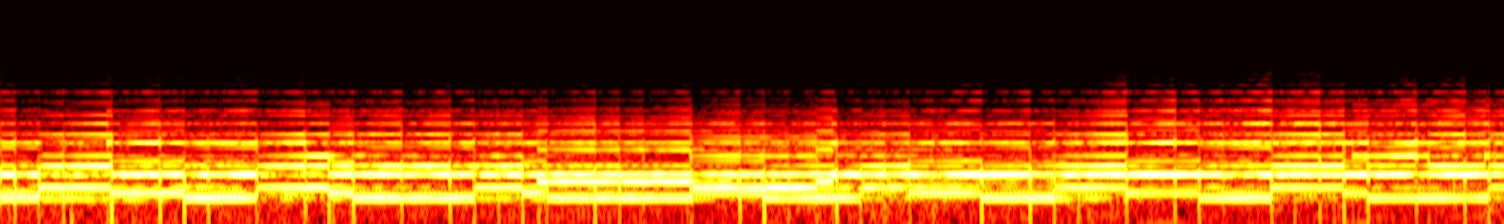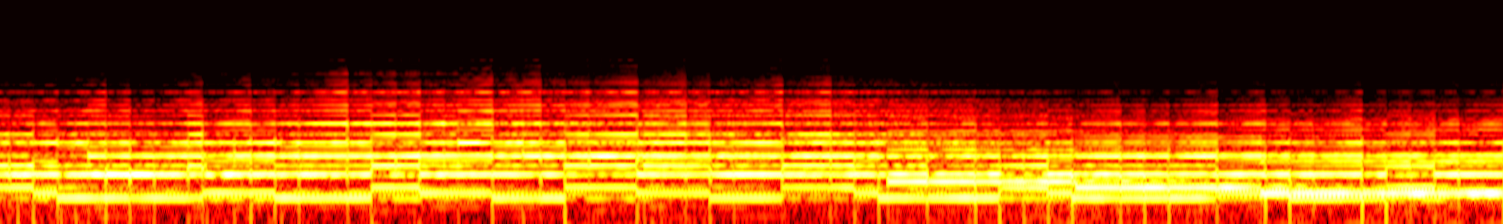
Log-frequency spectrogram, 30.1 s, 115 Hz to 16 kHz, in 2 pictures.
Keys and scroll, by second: 1.8 ctrl+k.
